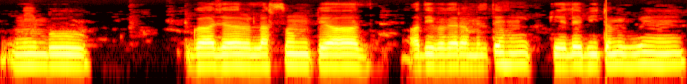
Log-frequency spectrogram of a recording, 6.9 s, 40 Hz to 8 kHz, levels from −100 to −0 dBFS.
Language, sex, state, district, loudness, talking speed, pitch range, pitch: Hindi, male, Uttar Pradesh, Hamirpur, -15 LUFS, 115 wpm, 130-145 Hz, 135 Hz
